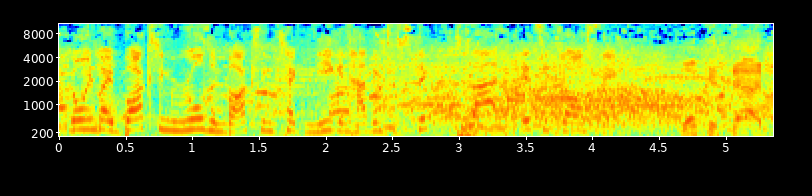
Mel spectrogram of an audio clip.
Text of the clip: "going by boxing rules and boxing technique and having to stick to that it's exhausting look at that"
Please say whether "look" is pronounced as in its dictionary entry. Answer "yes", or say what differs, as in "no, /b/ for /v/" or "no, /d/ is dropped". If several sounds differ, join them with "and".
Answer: no, /w/ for /l/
